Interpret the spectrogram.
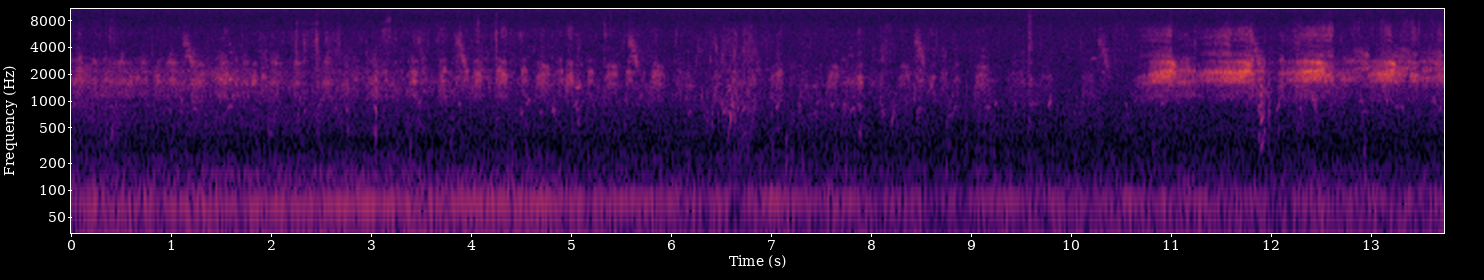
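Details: Breeding-season mallards at Noia's Malecón de San Lázaro, two males courting one female: low steady rumble with faint scattered calls, then a louder cluster of rasping quacks repeated near the end.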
